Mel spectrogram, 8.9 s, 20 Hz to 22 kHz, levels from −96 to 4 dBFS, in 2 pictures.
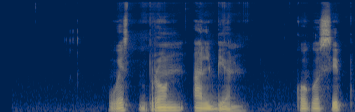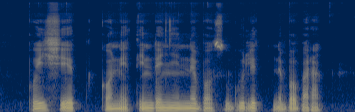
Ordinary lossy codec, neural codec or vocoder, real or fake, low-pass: none; none; real; 19.8 kHz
